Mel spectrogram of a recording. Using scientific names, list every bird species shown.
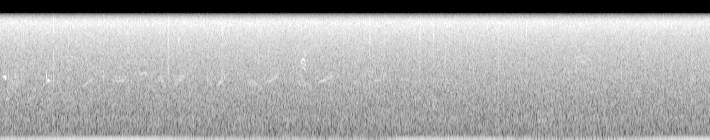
Leiothrix lutea, Chlorodrepanis virens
